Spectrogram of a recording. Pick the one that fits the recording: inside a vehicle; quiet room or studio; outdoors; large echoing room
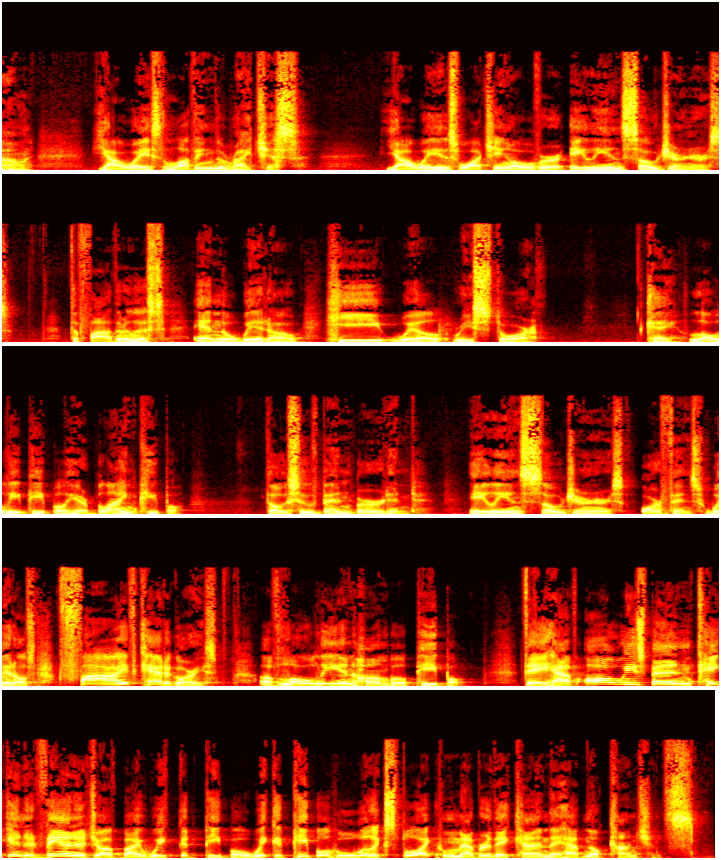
large echoing room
